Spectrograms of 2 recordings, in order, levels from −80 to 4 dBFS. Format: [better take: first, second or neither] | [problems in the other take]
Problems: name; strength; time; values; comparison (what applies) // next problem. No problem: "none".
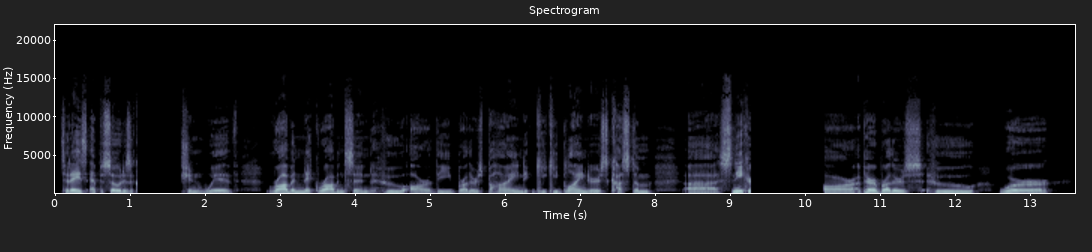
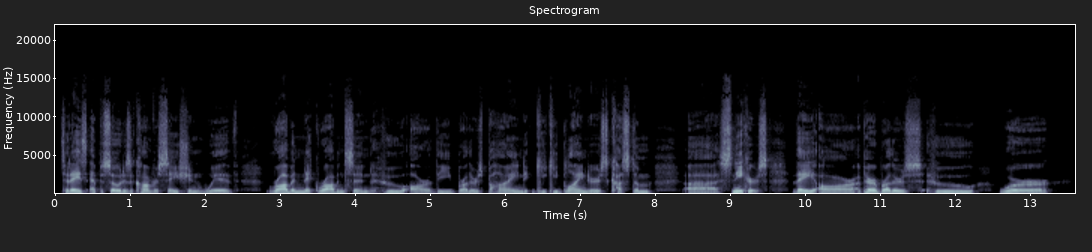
second | audio cutting out; at 1 s for 0.5 s and at 9.5 s for 1 s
